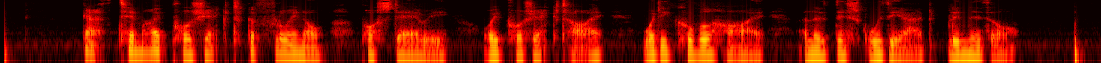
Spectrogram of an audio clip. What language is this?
Welsh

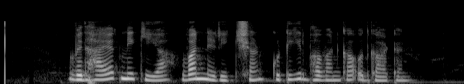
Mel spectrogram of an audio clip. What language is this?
Hindi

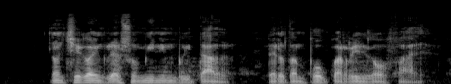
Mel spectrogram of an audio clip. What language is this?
Galician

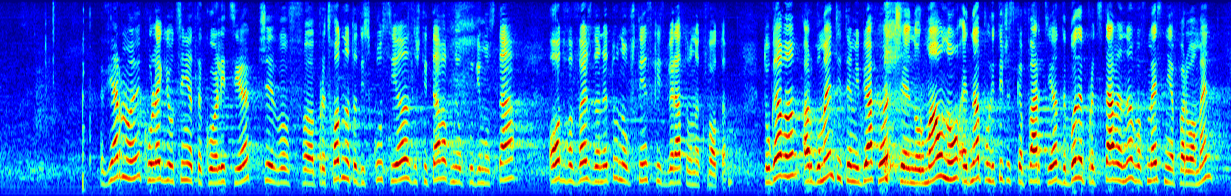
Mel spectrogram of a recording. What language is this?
Bulgarian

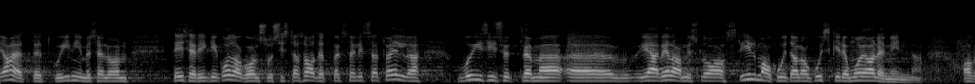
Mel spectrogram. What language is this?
Estonian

